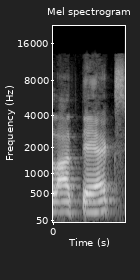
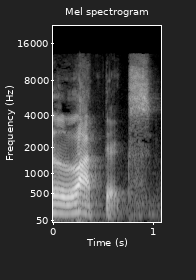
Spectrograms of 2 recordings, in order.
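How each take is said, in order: First: The stress is on the second syllable. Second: The stress is on the first syllable. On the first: The speaker calls it wrong. "aí deu rolo" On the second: The speaker calls it right. "É o lá"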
